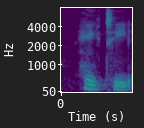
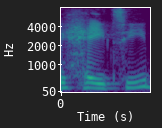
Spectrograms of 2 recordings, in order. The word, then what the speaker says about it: Haiti: So it could be the US embassy in Haiti in this case. In English, you can say Haiti, but the original word or the original pronunciation is, of course, Haiti. Yes. So both are correct.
